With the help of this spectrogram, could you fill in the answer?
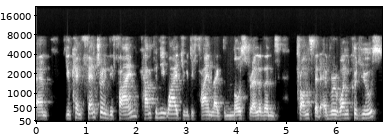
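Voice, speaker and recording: Against a quiet background, the voice holds a moderate pace and shows ordinary pitch variation. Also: man. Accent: German. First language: German. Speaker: software presenter; presenter. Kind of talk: webinar product demo. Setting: online webinar. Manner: many filler sounds. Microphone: video call.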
